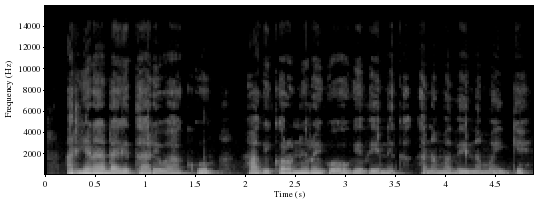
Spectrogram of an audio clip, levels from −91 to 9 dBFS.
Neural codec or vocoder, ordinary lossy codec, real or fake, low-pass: none; none; real; 14.4 kHz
